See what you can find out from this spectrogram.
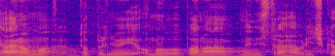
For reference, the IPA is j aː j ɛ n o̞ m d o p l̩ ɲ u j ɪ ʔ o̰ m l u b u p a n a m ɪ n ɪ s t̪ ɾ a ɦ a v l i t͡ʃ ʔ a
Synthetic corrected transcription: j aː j ɛ n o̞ m d o p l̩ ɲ u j ɪ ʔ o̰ m l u v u p a n a m ɪ n ɪ s t̪ ɾ a ɦ a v l i t͡ʃ k a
